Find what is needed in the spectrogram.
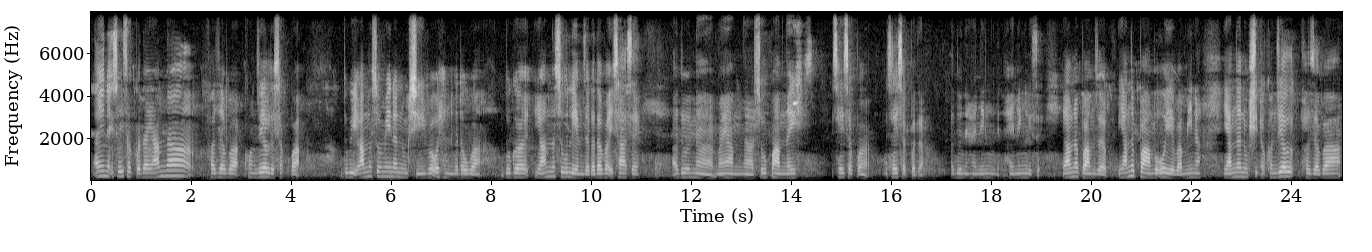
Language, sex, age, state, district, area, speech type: Manipuri, female, 18-30, Manipur, Kakching, rural, spontaneous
